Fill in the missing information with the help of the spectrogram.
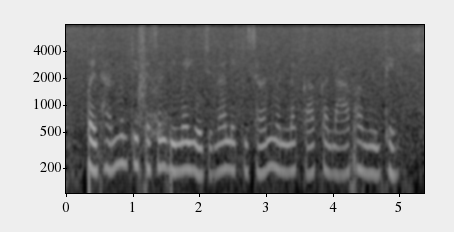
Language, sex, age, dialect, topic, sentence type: Chhattisgarhi, female, 18-24, Central, banking, question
